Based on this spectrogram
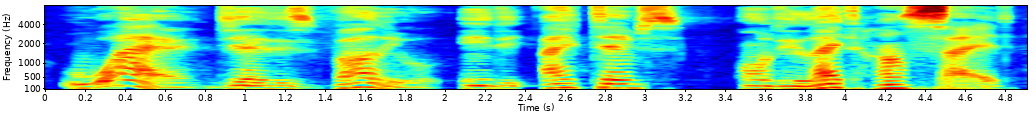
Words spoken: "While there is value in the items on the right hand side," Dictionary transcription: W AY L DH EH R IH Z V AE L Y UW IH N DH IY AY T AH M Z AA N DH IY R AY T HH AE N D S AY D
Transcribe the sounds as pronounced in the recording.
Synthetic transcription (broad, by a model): W AY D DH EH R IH S V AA L Y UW IH N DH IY AY T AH M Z AA N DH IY L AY T HH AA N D S AY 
